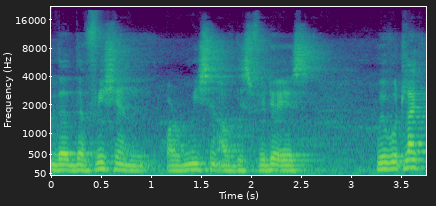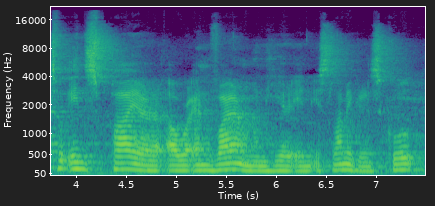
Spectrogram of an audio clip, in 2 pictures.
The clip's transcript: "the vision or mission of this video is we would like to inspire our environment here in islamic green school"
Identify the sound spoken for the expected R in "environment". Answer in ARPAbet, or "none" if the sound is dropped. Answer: R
